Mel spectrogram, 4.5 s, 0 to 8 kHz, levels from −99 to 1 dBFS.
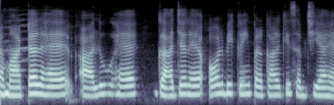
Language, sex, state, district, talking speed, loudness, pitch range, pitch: Hindi, female, Delhi, New Delhi, 175 wpm, -16 LUFS, 190-220 Hz, 205 Hz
